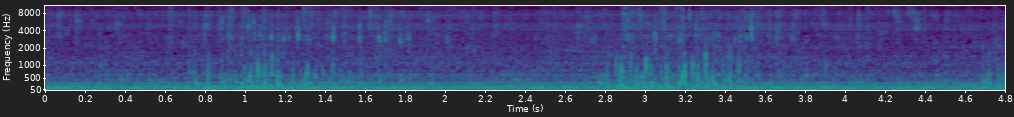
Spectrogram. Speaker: hear that noise that gurgling that's the belly and finishing up all the air coming out of it it's burping it's finishing up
